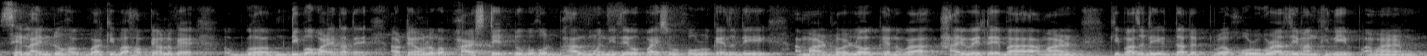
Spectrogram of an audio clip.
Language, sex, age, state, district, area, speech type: Assamese, male, 30-45, Assam, Chirang, urban, spontaneous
